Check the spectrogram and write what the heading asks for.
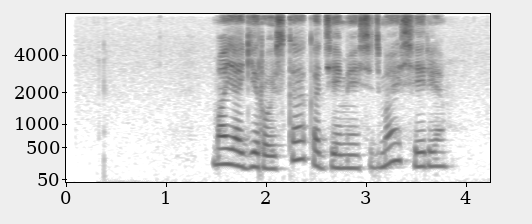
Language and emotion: Russian, positive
